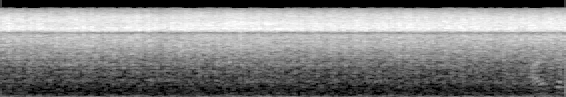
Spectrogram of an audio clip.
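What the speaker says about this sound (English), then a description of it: "Now we're producing steam." An Amerivap vapor steam cleaning machine blows a continuous, loud, dry hiss of steam, steady and close, with no pauses or voices.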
